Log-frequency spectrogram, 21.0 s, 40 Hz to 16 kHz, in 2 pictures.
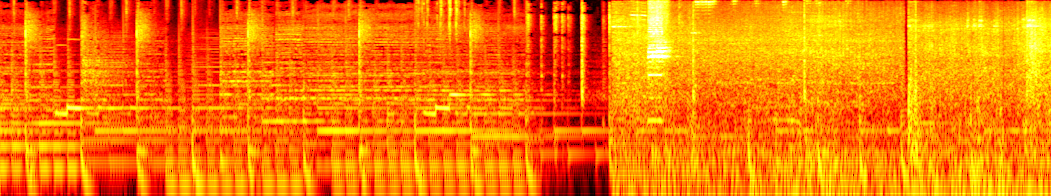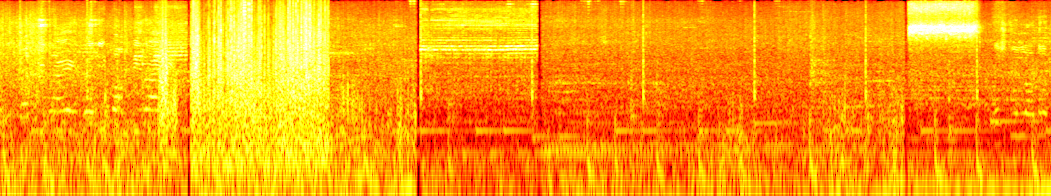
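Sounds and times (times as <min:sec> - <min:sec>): motorcycle riding in traffic: 0:06.1 - 0:21.0
vehicle horns honking: 0:06.3 - 0:07.0, 0:13.5 - 0:16.0
wind rushing on microphone: 0:09.0 - 0:14.7.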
